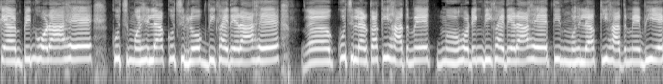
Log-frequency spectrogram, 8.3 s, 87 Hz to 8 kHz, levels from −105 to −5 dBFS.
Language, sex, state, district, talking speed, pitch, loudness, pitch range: Hindi, female, Goa, North and South Goa, 200 wpm, 310 Hz, -10 LUFS, 290-320 Hz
